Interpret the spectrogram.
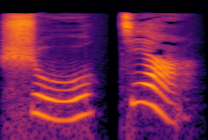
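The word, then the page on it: shujia: shu3jia4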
